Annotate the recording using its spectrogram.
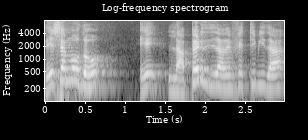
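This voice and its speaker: A man talks with a quiet background behind him. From Extremadura, Spain. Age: 60s. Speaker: audience member. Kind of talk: audience comment. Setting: lecture hall with audience. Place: hall.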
